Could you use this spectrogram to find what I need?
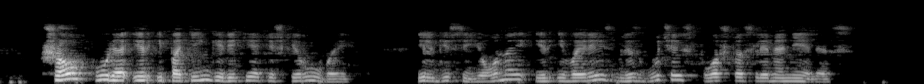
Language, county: Lithuanian, Šiauliai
